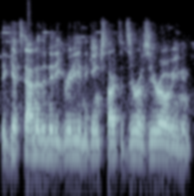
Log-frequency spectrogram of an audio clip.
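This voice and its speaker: Male co-host, low voice, rambling and laughing, phone mic in a garage with faint noise. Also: level tone, rapid-fire, fairly bright tone, rough recording. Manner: laughs often, rambling and chatty. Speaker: watch party co-host. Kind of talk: casual livestream chat.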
